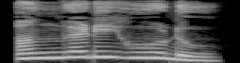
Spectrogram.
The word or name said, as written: ಅಂಗಡಿಹೂಡು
